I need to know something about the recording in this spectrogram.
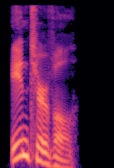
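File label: "interval", English; 発音 íntərvəl インタァバル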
